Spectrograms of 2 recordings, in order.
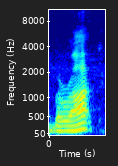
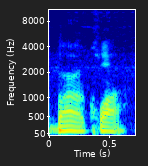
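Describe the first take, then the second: First: The word ends without an added 'kwa' syllable. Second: The word ends with an added 'kwa' syllable. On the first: The speaker already knows the word. "If I'm saying I know the word, so I'm gonna say Barack" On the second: The speaker is reading an unfamiliar word. "if I didn't know, I would say Barakwa"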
